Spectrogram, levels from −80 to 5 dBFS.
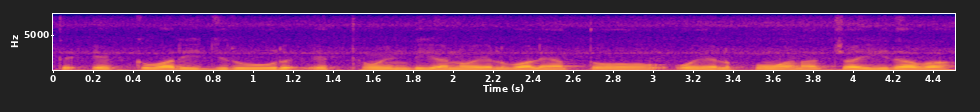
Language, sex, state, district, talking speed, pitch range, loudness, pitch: Punjabi, male, Punjab, Kapurthala, 175 wpm, 130-135 Hz, -16 LUFS, 130 Hz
